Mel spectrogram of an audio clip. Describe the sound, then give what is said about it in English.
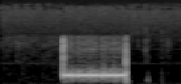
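A single steady telephone ringing tone sounds for about half a second, clear and even in pitch, then cuts off abruptly, leaving near silence with no one talking. “Oh no, what if they don't answer?”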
